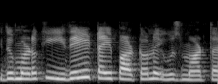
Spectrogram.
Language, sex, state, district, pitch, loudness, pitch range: Kannada, female, Karnataka, Belgaum, 260 Hz, -16 LUFS, 230-275 Hz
